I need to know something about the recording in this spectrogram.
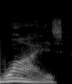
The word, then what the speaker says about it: Wyze: marketing officer at a company called wise spelled with a Y and a z thank you for joining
